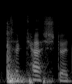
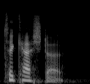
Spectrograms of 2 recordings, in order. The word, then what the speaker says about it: Takeshita: So Takeshita, Dave, say it right. – To what? – Takeshita.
